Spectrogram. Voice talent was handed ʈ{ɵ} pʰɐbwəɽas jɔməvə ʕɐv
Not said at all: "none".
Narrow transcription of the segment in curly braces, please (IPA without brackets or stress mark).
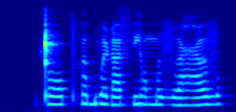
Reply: ɔ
